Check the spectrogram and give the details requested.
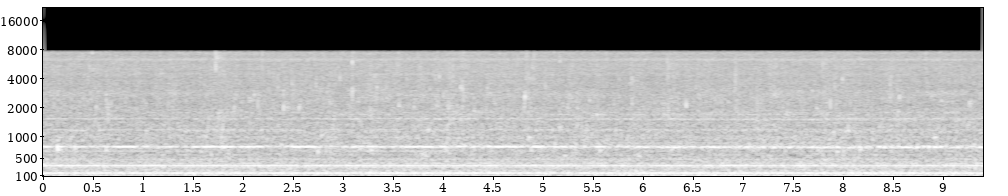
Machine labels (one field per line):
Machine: pump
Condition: normal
